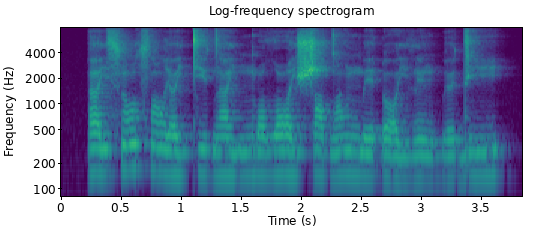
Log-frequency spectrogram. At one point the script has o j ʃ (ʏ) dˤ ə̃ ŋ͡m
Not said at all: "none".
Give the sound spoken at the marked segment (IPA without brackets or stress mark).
ɛ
